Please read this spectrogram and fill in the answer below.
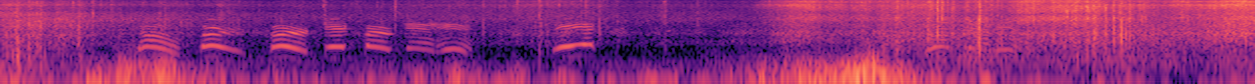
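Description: Footsteps brushing through tall dry grass, with a quick run of about ten short, rising-and-falling high calls in the first half and a few more near the end.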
